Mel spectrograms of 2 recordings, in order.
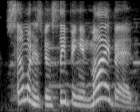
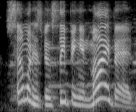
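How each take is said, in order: First: It is said in a middle-sized voice. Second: It is said in a middle-sized voice.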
